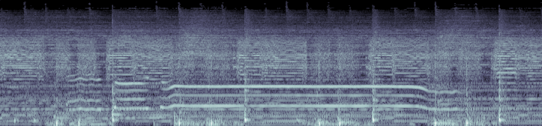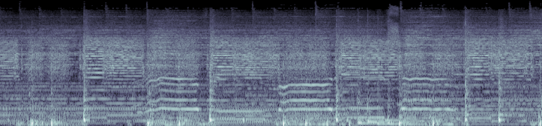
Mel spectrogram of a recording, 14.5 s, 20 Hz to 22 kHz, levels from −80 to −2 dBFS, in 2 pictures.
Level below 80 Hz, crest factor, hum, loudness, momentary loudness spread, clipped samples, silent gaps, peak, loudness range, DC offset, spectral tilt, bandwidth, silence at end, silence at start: -32 dBFS; 18 dB; none; -17 LUFS; 3 LU; under 0.1%; none; 0 dBFS; 2 LU; under 0.1%; -3.5 dB/octave; over 20 kHz; 0 s; 0 s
